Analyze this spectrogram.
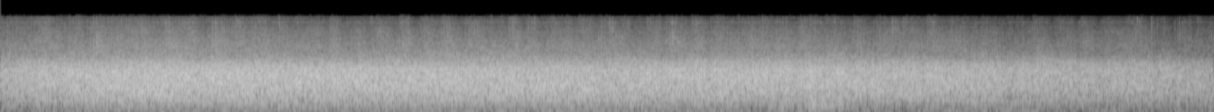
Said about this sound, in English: Thank you so much. Could you give him a round of applause?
